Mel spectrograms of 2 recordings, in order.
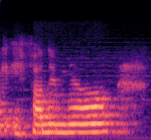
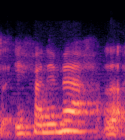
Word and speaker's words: Aephanemer: They pronounce it like in English, like AEPHANEMER, it's AEPHANEMER in French.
